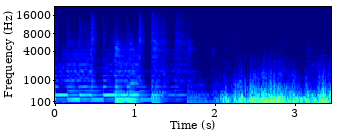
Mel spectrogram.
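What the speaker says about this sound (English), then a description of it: "It's real windy, so be aware if you come up here." Strong gusting wind buffets the microphone up at the Wilcox Pass viewpoint, a rough, roaring rumble that swells and grows louder through the second half after a brief stretch of tonal sound at the start.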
